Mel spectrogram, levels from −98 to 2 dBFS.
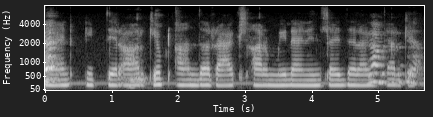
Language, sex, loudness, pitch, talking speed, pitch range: English, female, -24 LUFS, 195 Hz, 160 wpm, 190-205 Hz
